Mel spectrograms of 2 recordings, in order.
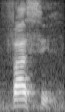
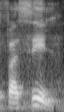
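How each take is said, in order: First: The stress is on the first syllable. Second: The stress is on the last syllable. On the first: The speaker calls it right. "stress the syllable in which the tilde or slash mark occurs" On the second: The speaker calls it wrong. "If I didn't have that slash over the A, I would have to say"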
